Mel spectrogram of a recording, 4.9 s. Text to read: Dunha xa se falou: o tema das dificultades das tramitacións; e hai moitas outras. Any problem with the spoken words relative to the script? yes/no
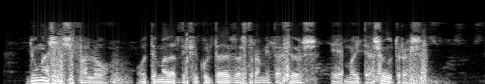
yes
